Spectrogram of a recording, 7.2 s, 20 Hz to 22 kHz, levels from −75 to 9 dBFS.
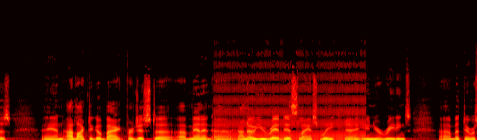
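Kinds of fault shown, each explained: GSM phone buzz: the audio circuit rectified the 217-per-second radio bursts of a 2G phone on a call, adding a steady, raspy 217 Hz buzz.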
